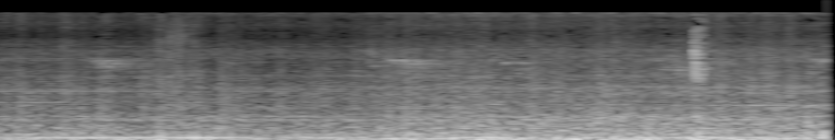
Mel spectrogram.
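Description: Outdoor street background noise: a steady low rumble with a few faint high chirps and a short click near the end.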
